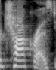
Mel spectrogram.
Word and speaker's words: chakra: Moving into chakras, or chakras? Do you, are they pronounced chakra? – I say chakra, but I think the appropriate way is chakra.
